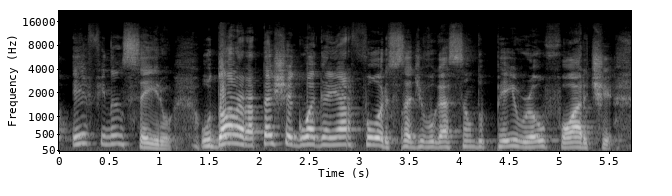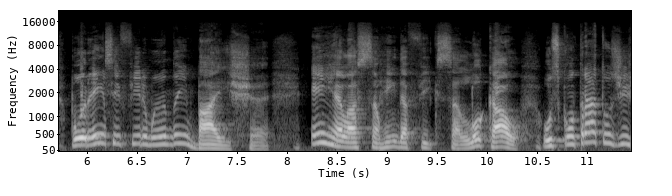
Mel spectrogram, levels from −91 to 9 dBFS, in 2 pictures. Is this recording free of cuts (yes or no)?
no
